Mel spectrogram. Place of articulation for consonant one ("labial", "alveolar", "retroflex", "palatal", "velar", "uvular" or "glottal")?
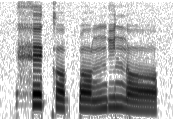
glottal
